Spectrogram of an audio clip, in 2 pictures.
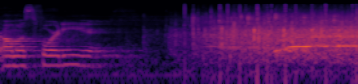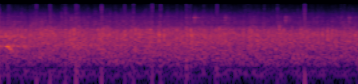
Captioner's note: crowd applauds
